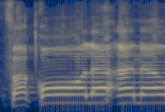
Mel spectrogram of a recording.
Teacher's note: ہے اعلی حمزہ اور عین کلیئر ادا ہو اعلی گڈ تو لام پر کھڑا زبر ہے ایک الف کھینچ کے ادا کریں گے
